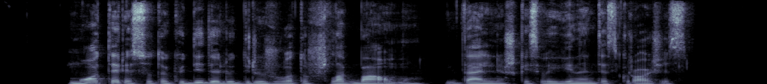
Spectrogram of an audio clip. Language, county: Lithuanian, Vilnius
